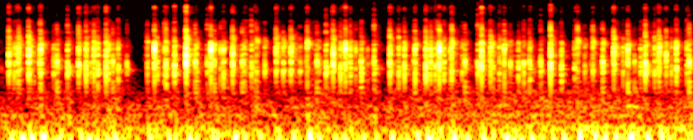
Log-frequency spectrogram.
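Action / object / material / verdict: tap / mechanical keyboard, aluminium case with plastic keycaps / aluminium, plastic / none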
